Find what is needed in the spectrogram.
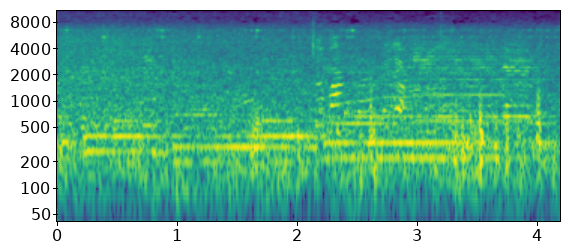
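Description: Street noise at a busy crossing: traffic running and people talking, under steady background music.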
